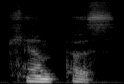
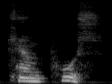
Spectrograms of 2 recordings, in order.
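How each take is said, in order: First: The second vowel is a weak schwa. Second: The second vowel is a full vowel. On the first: The speaker calls it right. "you say campus" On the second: The speaker calls it wrong. "you don't say campus"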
